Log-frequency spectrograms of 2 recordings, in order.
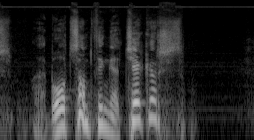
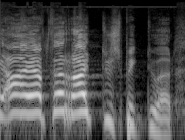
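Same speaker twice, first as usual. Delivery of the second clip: higher and louder, driving it home; preacher insisting on his right to speak, louder; emphatic repeat; 8 semitones higher, 7 dB louder than usual. Real, not acted. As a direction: preach it with force, pushing harder. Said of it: "I say".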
